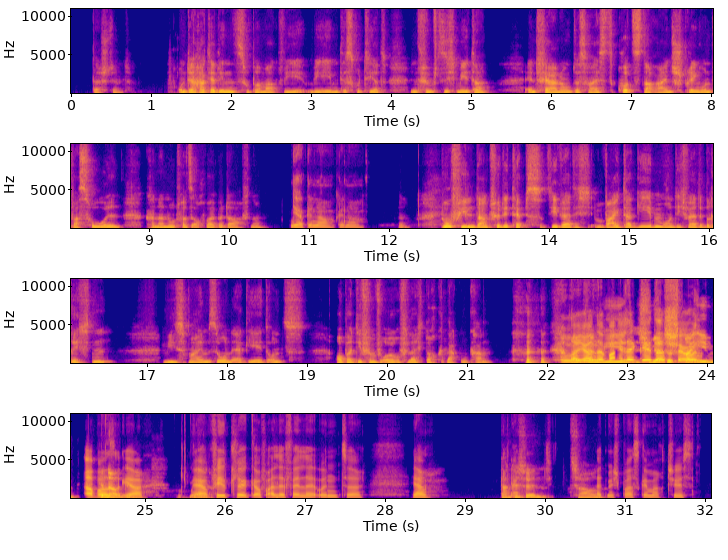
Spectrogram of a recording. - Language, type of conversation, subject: German, advice, Wie kann ich mit wenig Geld gesunde Lebensmittel einkaufen?
- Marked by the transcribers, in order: chuckle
